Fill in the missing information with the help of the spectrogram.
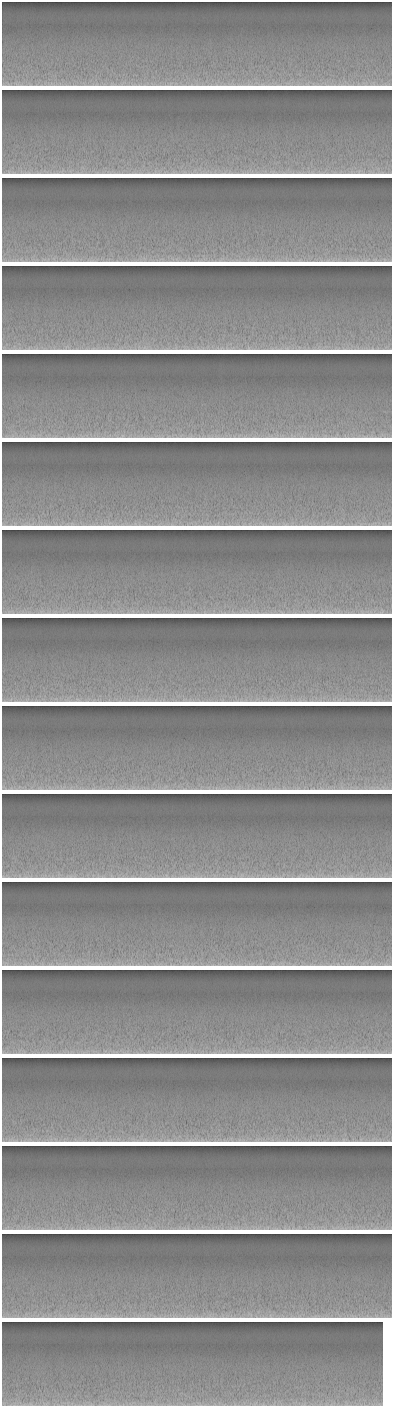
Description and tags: Robert Burns: The Birks of Aberfeldy.
Chorus.-Bonie lassie, will ye go,
Will ye go, will ye go,
Bonie lassie, will ye go
To the birks of Aberfeldy!
Now Simmer blinks on flowery braes,
And o'er the crystal streamlets plays;
Come let us spend the lightsome days,
In the birks of Aberfeldy.
Bonie lassie, &c.
While o'er their heads the hazels hing,
The little birdies blythely sing,
Or lightly flit on wanton wing,
In the birks of Aberfeldy.
Bonie lassie, &c.
The braes ascend like lofty wa's,
The foaming stream deep-roaring fa's,
O'erhung wi' fragrant spreading shaws-
The birks of Aberfeldy.
Bonie lassie, &c.
The hoary cliffs are crown'd wi' flowers,
White o'er the linns the burnie pours,
And rising, weets wi' misty showers
The birks of Aberfeldy.
Bonie lassie, &c.
Let Fortune's gifts at randoe flee,
They ne'er shall draw a wish frae me;
Supremely blest wi' love and thee,
In the birks of Aberfeldy.
Bonie lassie, &c.
birks-of-aberfeldy, field-recording, waterfall, scotland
